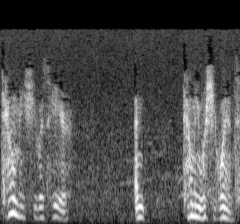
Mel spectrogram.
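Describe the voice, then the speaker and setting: A man's voice: a little high, unhurried, slight background noise, natural voice. An actor playing a distraught, obsessed man searching for his lost sweetheart, fervent and repetitive, in a 1970s radio drama. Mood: crushed, resigned. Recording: muffled narrow-band old radio broadcast.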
